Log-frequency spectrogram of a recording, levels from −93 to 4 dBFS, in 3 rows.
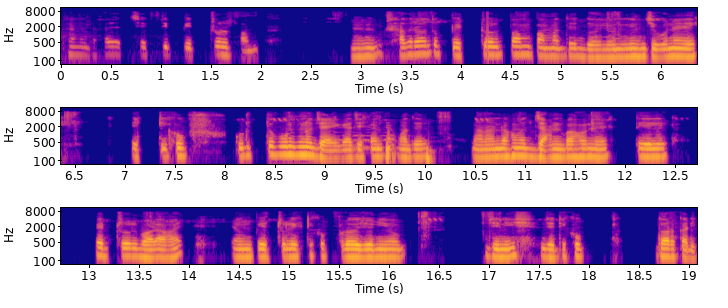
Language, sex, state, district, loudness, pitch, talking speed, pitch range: Bengali, male, West Bengal, Dakshin Dinajpur, -21 LUFS, 145 Hz, 115 wpm, 140-160 Hz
